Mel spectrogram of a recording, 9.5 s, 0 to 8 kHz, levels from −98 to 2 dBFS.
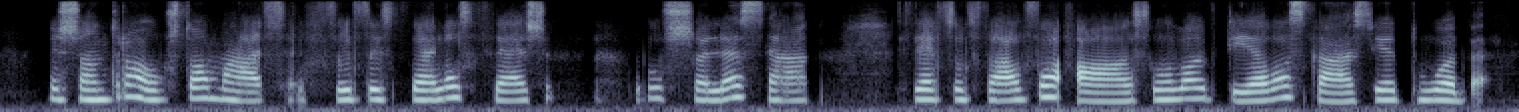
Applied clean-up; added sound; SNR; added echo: neural diffusion model UNIVERSE++.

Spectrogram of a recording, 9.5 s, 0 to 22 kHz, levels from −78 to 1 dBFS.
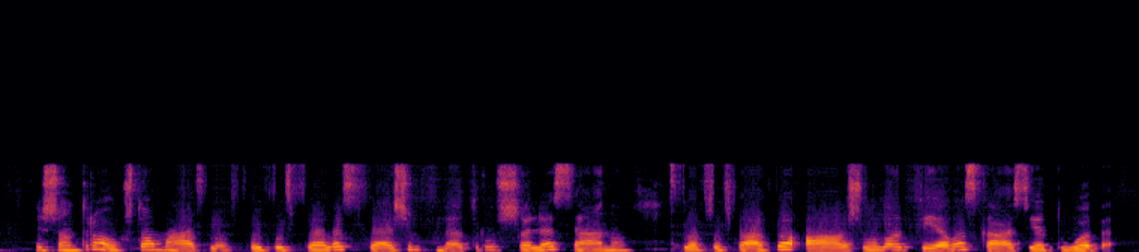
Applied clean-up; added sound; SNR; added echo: neural separator model SepFormer DNS4.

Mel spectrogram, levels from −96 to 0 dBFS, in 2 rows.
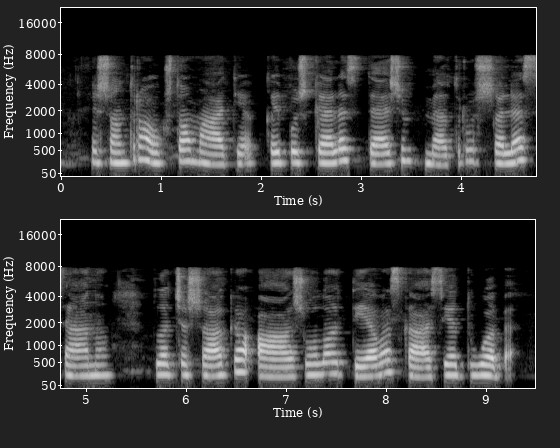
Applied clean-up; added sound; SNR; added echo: none; none; none; none.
